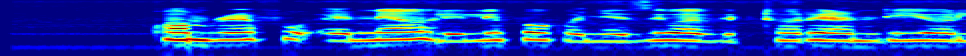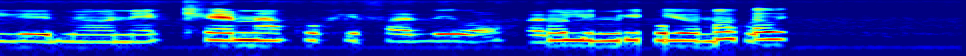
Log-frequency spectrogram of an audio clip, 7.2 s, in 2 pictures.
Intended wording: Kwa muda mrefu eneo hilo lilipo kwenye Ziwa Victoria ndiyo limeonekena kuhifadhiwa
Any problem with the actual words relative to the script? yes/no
yes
